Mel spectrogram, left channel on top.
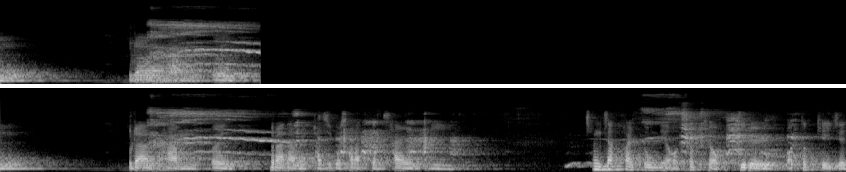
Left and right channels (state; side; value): drops out; left; at 2.7 s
